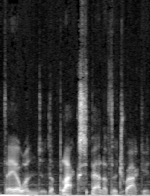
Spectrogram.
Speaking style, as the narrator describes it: he says grimly

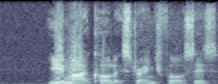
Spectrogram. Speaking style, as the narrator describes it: he said gloomily

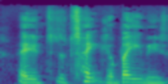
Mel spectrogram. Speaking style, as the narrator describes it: the crowd groans

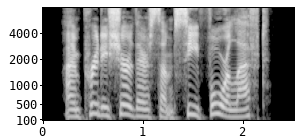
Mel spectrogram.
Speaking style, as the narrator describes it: Baker piped up

